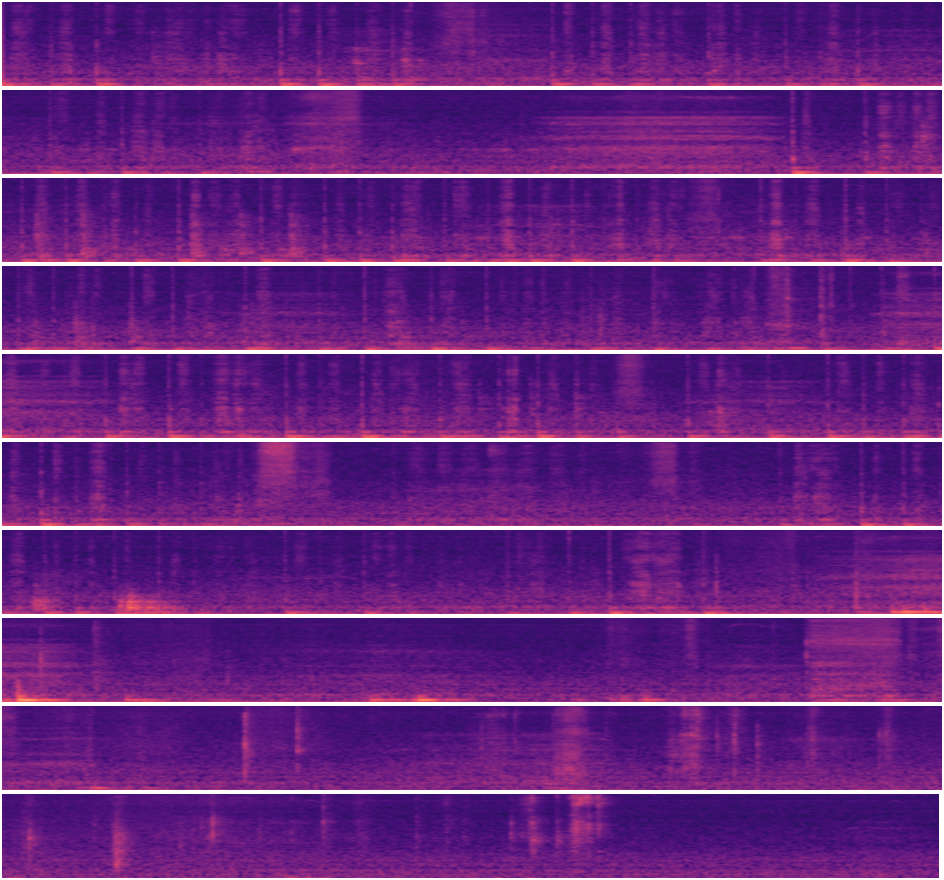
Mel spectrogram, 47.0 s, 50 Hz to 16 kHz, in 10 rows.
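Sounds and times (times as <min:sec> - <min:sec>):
pen nib scratching on paper: 0:00.0 - 0:06.6, 0:08.6 - 0:33.5.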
